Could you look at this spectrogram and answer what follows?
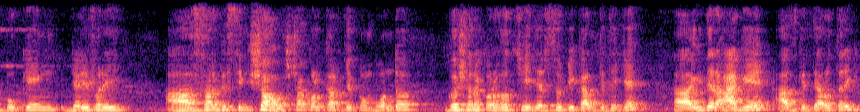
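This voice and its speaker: A man with a Bangladeshi accent gives an unscripted live sales pitch in a repetitive, formally polite, instructional way. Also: a little mellow. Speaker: live-stream product seller. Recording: echoey room with faint background noise.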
